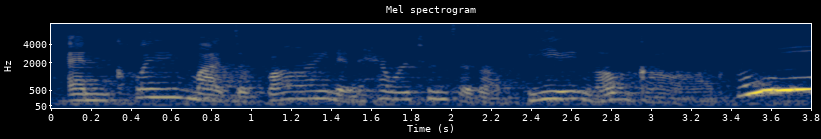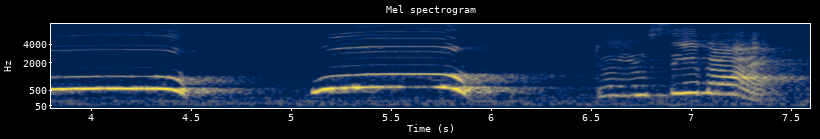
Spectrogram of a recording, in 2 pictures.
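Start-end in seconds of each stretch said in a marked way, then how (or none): 3.4-6.1 very high, loud whooping cry of joy; ecstatic whoop. Real, not acted. Ecstatic whoops mid-sermon. 6.5-7.5 excited. Real, not acted. Excited challenge to the audience.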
